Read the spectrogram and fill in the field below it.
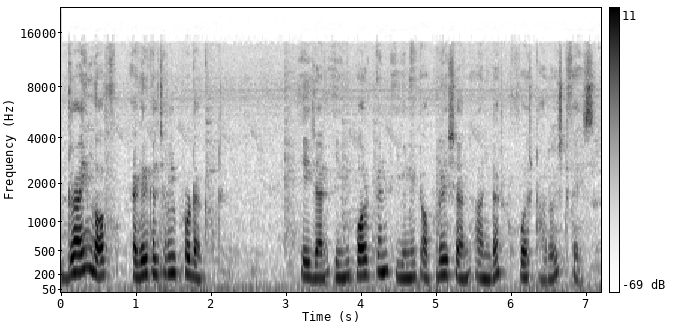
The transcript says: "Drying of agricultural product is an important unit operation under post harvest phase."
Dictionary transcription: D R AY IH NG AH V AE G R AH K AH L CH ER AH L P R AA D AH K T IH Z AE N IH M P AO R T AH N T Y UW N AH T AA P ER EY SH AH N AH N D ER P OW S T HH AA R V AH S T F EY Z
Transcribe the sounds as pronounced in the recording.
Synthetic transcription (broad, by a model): D R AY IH NG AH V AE G R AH K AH L CH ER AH L P R AA D AH K T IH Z AE N IH M P AO R T AH N T Y UW N AH T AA P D EY SH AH N AH N D ER F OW S T HH AA R V AH S T F EY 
